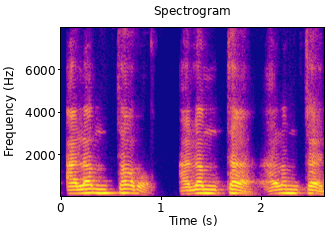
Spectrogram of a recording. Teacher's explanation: Harusnya bacaannya jelas gitu ya. Alam tara, nggak boleh dengung atau bergunah gitu ya. Karena di sana tadi bacaannya jelas.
